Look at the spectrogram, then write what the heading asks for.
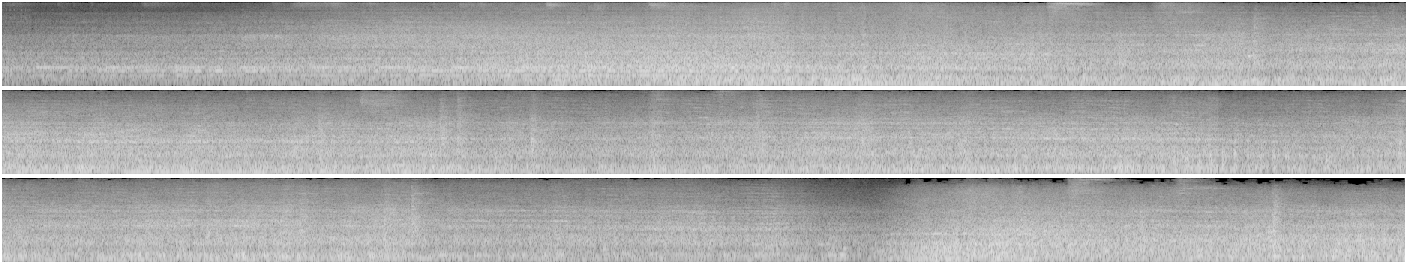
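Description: Long container freight train passing close by at speed: a loud, steady rumble with wheels clattering over rail joints, building over the first few seconds as the train arrives. The sound drops away for a moment near the end, then comes back just as loud.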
